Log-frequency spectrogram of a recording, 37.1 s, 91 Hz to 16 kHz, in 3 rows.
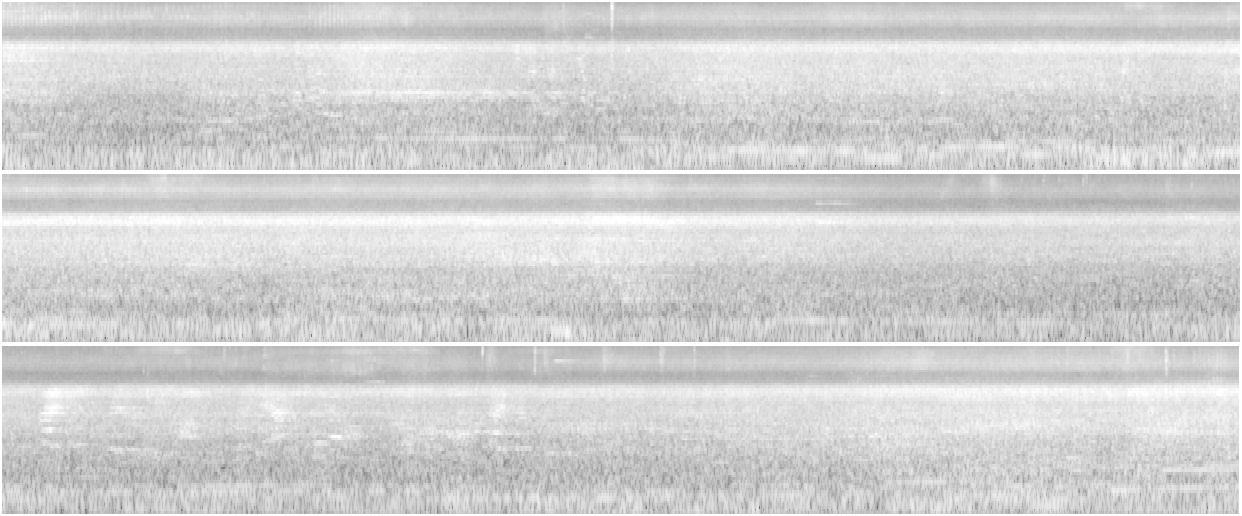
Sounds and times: Traffic Sound 0:00.0 - 0:37.1

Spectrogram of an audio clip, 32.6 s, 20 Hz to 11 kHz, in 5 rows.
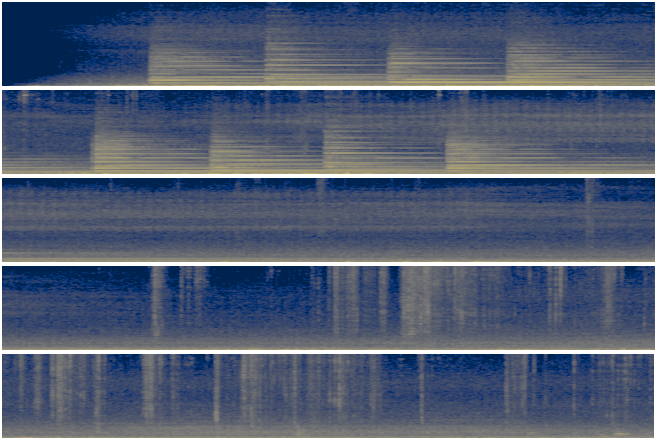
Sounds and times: Bells ring 0:01.5 - 0:14.0
leafs crunch as people walk by 0:22.6 - 0:32.6

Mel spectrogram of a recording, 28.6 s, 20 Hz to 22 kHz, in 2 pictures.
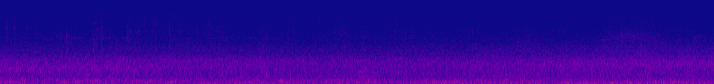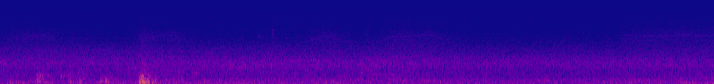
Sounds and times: A car passes and parks 0:00.0 - 0:28.5
The metro rumbles 0:14.4 - 0:18.1

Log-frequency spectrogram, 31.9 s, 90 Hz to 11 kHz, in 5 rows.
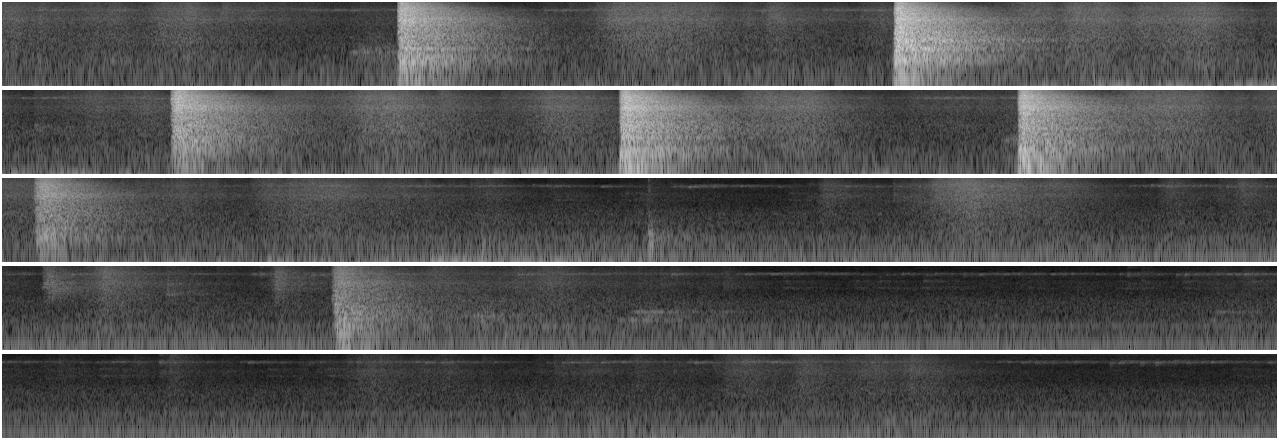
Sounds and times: large bags of ice 0:00.0 - 0:15.3
large bags of ice 0:16.8 - 0:22.2

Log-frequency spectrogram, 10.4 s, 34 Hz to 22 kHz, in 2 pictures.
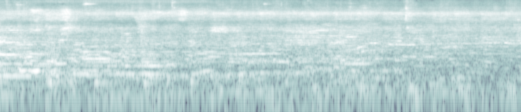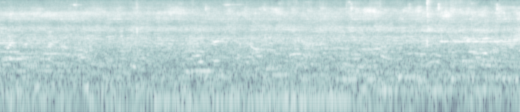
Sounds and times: Various shops voices 0:00.0 - 0:10.4
Walking through the Night Market 0:00.0 - 0:10.4

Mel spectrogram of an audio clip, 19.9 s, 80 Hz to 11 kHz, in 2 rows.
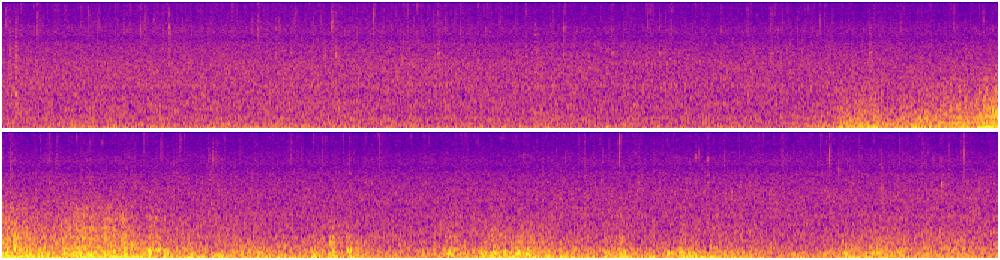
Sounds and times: moderate thunderstorm 0:08.0 - 0:19.9

